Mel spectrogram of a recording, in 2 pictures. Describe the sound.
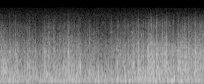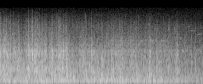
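Hooves of a horse, a mare, clip-clopping at a steady pace: many quick, dense knocks run without pause under a constant rumbling, wind-like noise, with no voices.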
